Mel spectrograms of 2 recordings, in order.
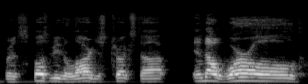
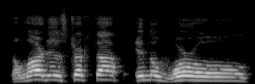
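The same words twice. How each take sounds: First: Said in the usual way. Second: Higher and slow, every word weighted; slow emphatic repeat. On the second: Real, not acted. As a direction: hammer it home, slowly.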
